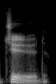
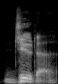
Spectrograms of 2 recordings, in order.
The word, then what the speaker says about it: Judah: The letter of Jude, or more accurately, Judah, according to the pronunciation of his name, both in Greek and in Hebrew.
